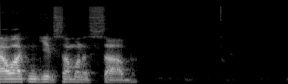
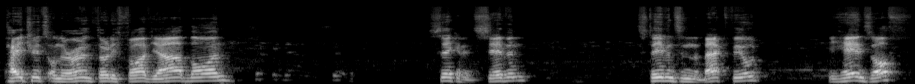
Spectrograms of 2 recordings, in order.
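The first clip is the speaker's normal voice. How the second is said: steady sportscaster play-by-play, a little louder; play-by-play call; 2 semitones higher, 5 dB louder than usual. Acted. Streamer to his viewers, calling the drive as a play-by-play announcer. Streamer calls the game live.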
